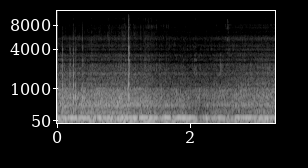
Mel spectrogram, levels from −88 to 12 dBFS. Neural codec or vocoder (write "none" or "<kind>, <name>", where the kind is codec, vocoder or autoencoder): none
